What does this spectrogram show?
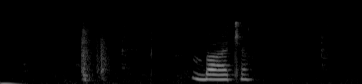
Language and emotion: Russian, neutral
